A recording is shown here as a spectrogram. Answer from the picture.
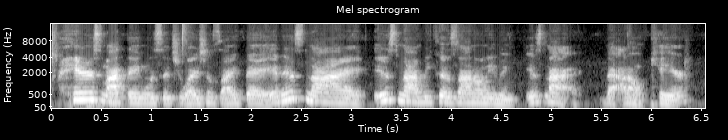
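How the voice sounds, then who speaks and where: A fairly slow, fairly low-pitched female voice with lively intonation. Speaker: livestream co-host. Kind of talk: casual chat. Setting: livestream.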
